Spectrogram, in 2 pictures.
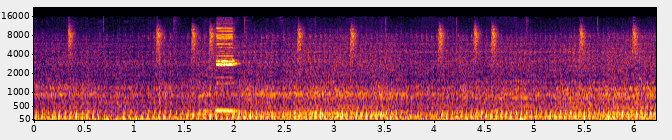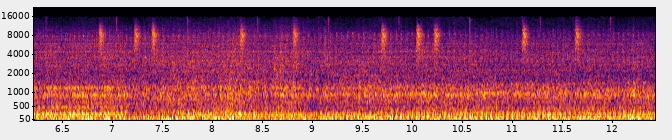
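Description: Royal Enfield motorcycle engine running steadily as the bike is ridden, with a brief beep about two seconds in.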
